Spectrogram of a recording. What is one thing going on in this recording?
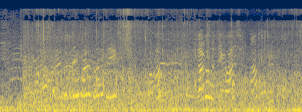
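Water laps and splashes against a stone edge.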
